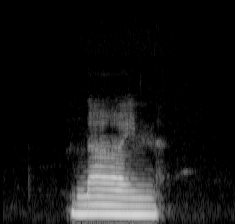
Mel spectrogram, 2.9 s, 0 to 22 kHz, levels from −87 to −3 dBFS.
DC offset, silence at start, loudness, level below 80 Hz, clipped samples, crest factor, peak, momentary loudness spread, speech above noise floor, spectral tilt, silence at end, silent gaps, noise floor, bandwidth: under 0.1%; 0.9 s; -22 LUFS; -64 dBFS; under 0.1%; 16 dB; -10 dBFS; 10 LU; 51 dB; -11 dB/octave; 0.95 s; none; -71 dBFS; 4 kHz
